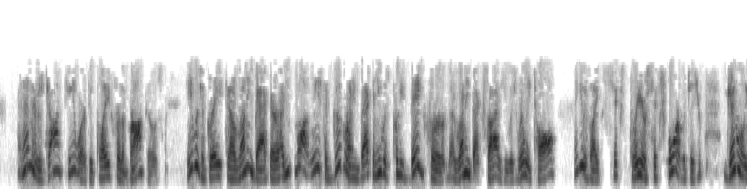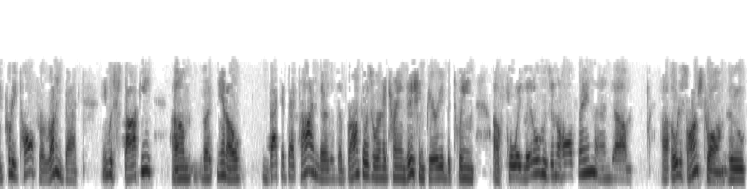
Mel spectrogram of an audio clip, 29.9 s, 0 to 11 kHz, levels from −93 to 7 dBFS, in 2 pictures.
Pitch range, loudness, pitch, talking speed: 135-200 Hz, -19 LUFS, 160 Hz, 190 wpm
